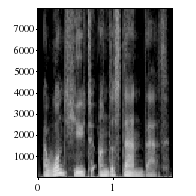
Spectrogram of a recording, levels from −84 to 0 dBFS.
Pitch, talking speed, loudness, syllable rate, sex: 120 Hz, 200 wpm, -18 LUFS, 5.0 syllables/s, male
